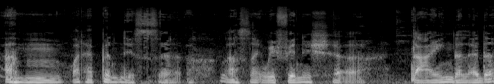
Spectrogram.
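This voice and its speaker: Over noticeable background noise, the speaker whispers at a fairly slow pace. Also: man. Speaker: leathercraft maker. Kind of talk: tutorial. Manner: whispering; hesitant with many fillers.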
